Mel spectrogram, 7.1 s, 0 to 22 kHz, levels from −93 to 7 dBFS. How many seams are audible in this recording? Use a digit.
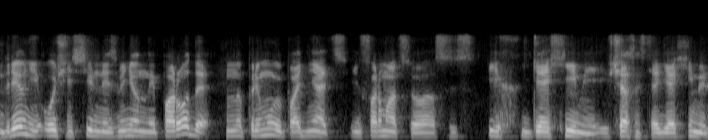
1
